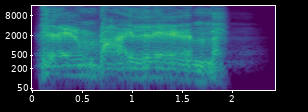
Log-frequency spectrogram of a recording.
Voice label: Male Wraith Attack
